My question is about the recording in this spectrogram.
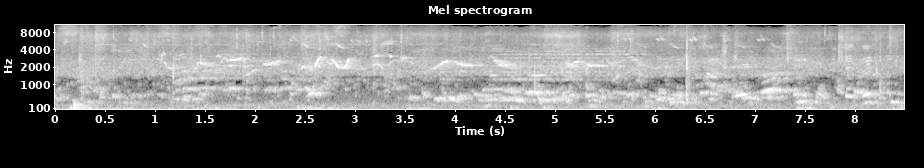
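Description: Small birds chirping and singing, a busy run of short rising and falling whistles, over a low murmur of voices.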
